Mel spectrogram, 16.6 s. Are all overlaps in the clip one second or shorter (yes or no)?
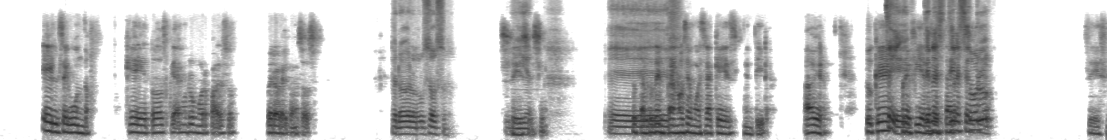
no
